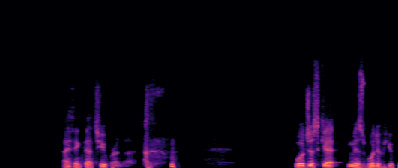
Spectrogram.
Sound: chuckles

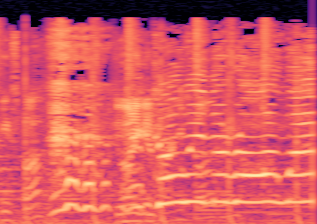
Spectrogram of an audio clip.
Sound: laughs

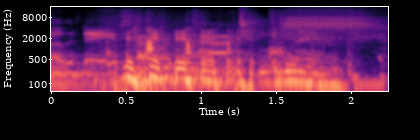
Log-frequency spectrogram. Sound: everyone laughing

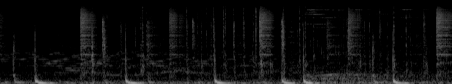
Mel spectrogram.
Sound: keyboard typing

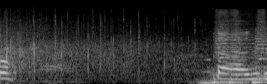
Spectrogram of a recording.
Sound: applause

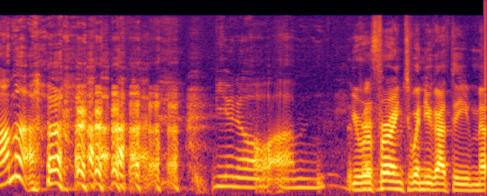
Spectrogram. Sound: laughs

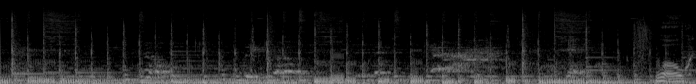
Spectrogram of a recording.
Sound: painful screams

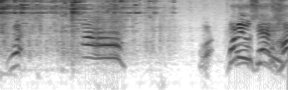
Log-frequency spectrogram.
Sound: metal clanking; lightly screams

